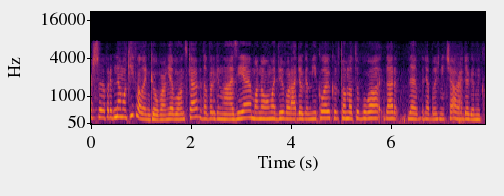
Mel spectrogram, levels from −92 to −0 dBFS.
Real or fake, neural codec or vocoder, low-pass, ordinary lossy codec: fake; codec, 16 kHz, 1.1 kbps, Voila-Tokenizer; 7.2 kHz; MP3, 48 kbps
